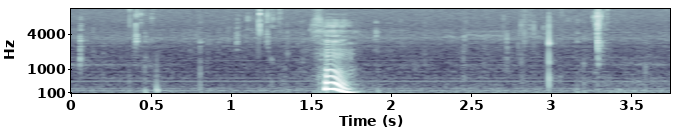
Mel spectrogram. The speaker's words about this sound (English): So let me take a sip and let you know how I think of it. Okay.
